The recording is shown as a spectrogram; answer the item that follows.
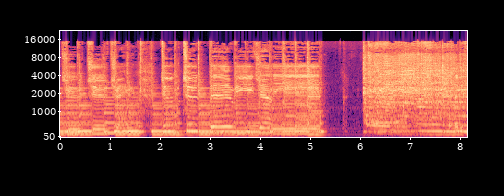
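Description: Nylon-string classical guitar chugging two-string E and B chords under a sung vocal line, stopping about five seconds in. After a short silence, a pick dragged down a string makes a harsh, scratchy noise with a sliding whine, a really irritating noise.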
